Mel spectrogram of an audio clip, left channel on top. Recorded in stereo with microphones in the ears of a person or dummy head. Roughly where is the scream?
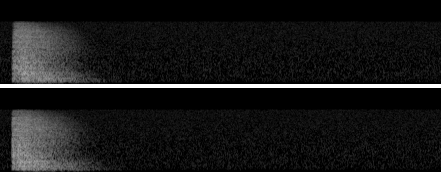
I don't hear a scream.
